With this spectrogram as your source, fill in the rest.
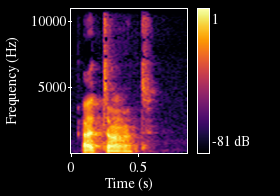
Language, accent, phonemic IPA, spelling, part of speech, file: French, France, /a.tɛ̃t/, atteinte, verb / noun, LL-Q150 (fra)-atteinte.wav
- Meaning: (verb) feminine singular of atteint; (noun) attack (à on)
